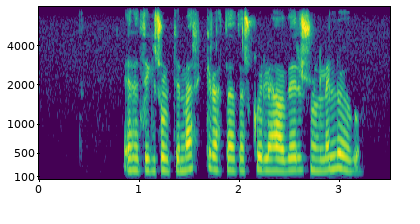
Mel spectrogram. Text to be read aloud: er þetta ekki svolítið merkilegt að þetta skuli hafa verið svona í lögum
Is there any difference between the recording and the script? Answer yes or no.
no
